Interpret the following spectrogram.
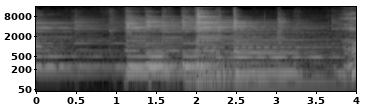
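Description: Acoustic guitar strummed in an instrumental passage between sung lines, chords ringing with strokes about every half second; a singing voice comes in right at the end.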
